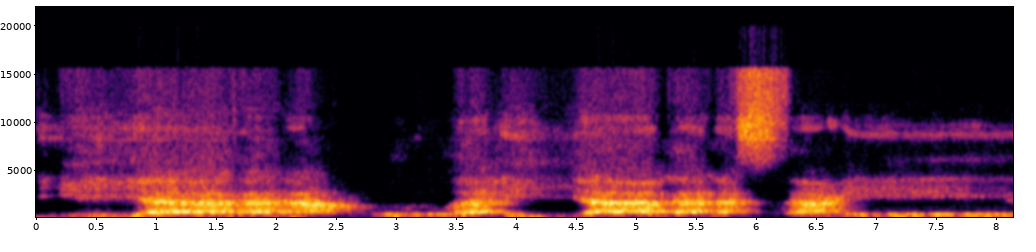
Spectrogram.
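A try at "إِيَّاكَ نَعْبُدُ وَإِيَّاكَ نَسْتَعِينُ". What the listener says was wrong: Nasta'in. Nunnya tipis na. Jangan no. Kalau kita ucapin na, itu semua sinnya tebal, taknya dua tebal. Nasta'in, nasta'in. Nah, sinnya mengalir. Nasta'in.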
